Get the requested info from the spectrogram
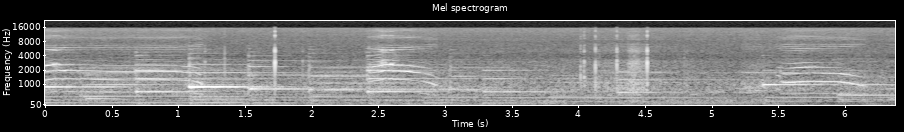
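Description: A young tabby kitten meowing three times: short calls that rise and fall in pitch, at the start, halfway through, and near the end. Piano music plays steadily under them.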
